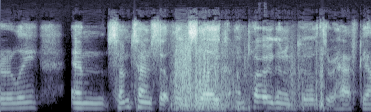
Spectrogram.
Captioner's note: microphone shuffles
